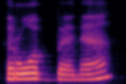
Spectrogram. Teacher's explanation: رو کو موٹا کرنا ہے، نا میں الف مدہ کرنا ہے، یعنی 2 کاؤنٹ لمبا۔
